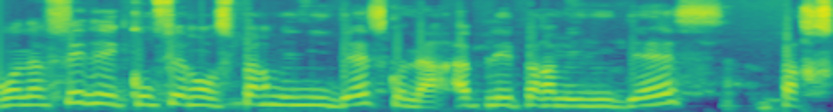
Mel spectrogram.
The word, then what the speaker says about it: Parménide: Parce que Parménides que l'on prononce en grec, Parménides parce que c'est un nom grec était avait comme philosophie la séparation entre l'opinion et la démonstration.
